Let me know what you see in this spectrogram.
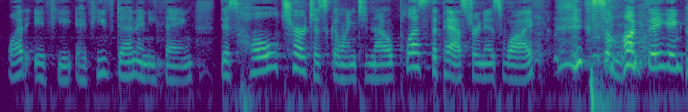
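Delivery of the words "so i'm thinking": laughing. Real, not acted. Laughing at her own fear.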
